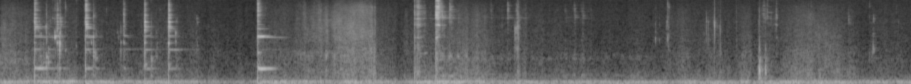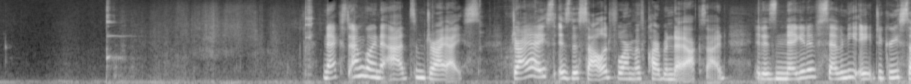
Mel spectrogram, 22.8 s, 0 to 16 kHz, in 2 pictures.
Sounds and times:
Water: 0:00.2 - 0:02.6, 0:10.5 - 0:11.8
Speech: 0:15.4 - 0:22.7.

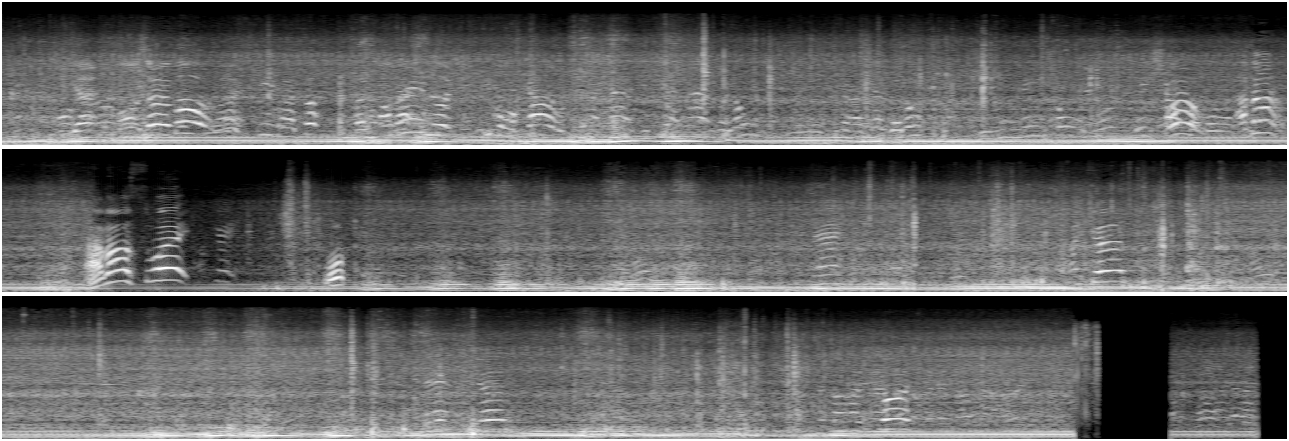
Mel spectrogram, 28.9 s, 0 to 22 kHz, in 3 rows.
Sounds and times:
Speech: 0:00.4 - 0:09.7, 0:10.3 - 0:11.5, 0:15.8 - 0:16.1, 0:17.6 - 0:18.2, 0:22.4 - 0:23.2, 0:25.4 - 0:27.1, 0:28.2 - 0:28.8.

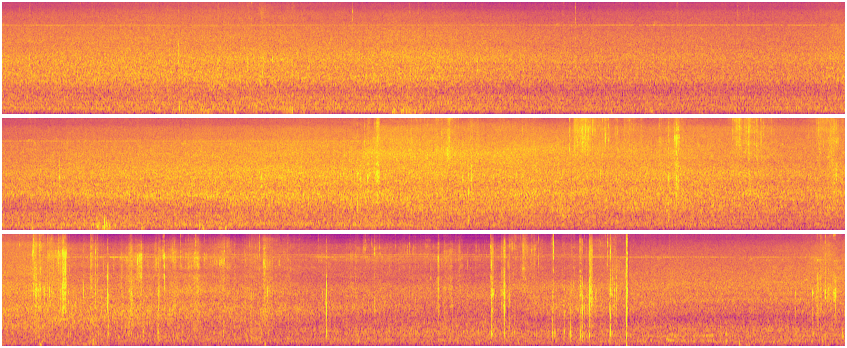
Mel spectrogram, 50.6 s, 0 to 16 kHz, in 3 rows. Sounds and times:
Rustling leaves: 0:00.0 - 0:50.5.

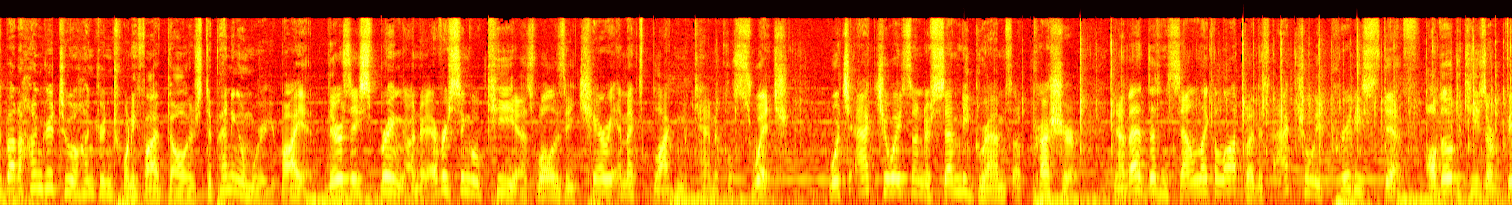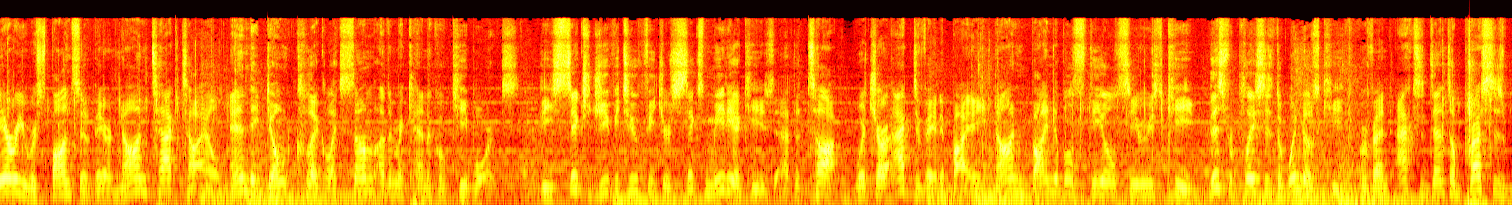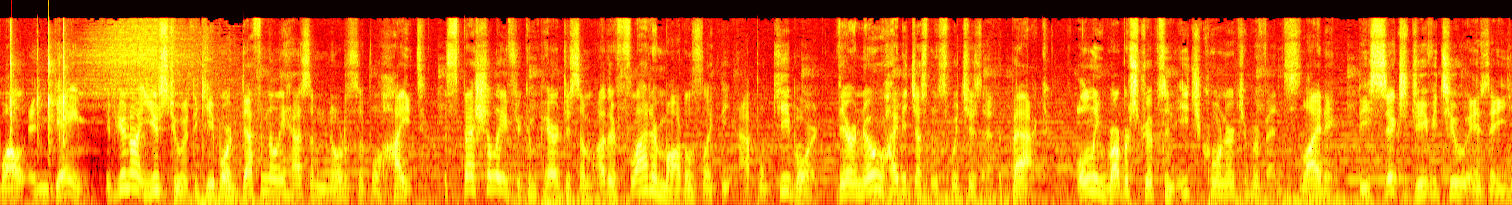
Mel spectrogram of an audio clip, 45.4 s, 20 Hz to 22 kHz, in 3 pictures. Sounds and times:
Music: 0:00.0 - 0:45.3
Speech: 0:00.0 - 0:45.3
Computer keyboard: 0:07.0 - 0:08.1, 0:09.5 - 0:17.8, 0:24.8 - 0:27.0, 0:29.4 - 0:31.5.

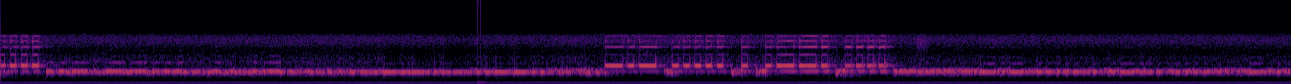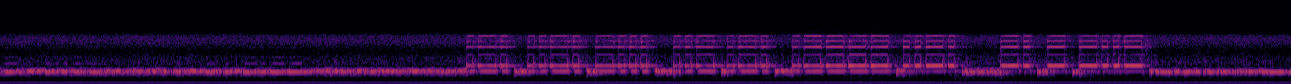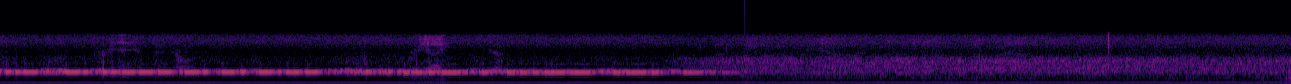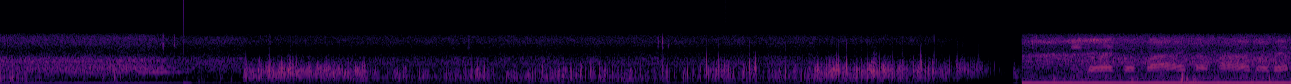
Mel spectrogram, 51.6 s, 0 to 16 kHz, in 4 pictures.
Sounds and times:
Speech: 0:26.8 - 0:27.8, 0:29.9 - 0:30.9, 0:49.4 - 0:51.6.

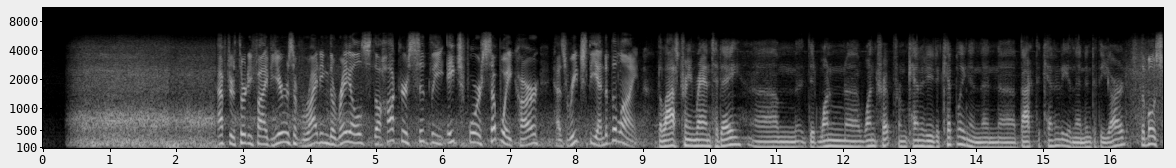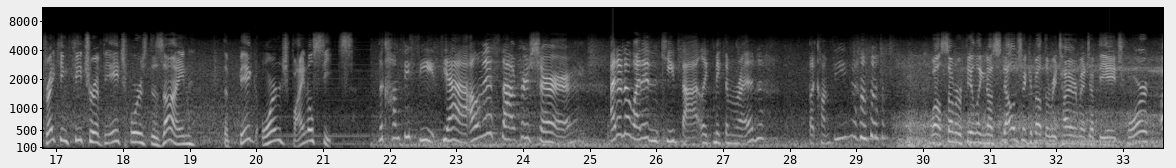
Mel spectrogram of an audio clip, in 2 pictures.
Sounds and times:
Speech: 0:02.6 - 0:27.7, 0:28.3 - 0:29.5, 0:30.1 - 0:33.6.

